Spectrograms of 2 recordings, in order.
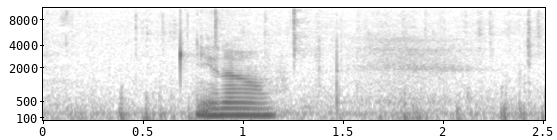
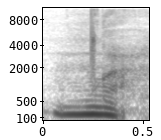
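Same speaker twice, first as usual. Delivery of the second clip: a loud smacking air kiss; kiss sound; 4 semitones higher, 9 dB louder than usual. Acted. To partner cuddling on the couch, a loud smacking kiss. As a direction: blow a big playful kiss.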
